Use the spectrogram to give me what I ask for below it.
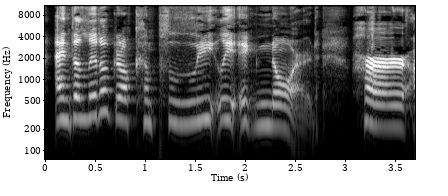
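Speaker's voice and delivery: ordinary talk, nothing marked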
